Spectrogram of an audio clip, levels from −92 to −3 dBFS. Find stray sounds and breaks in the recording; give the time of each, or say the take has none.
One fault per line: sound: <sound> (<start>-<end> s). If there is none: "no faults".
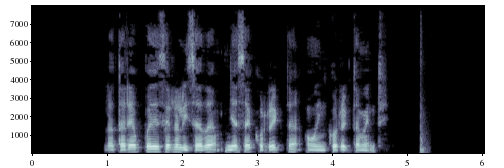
sound: thud (5.2-5.3 s)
